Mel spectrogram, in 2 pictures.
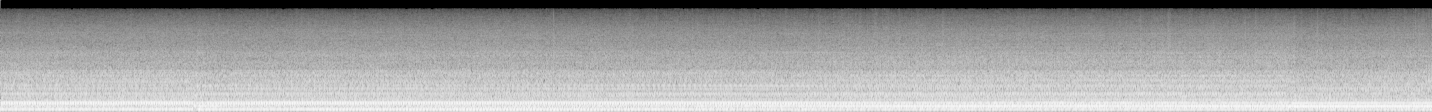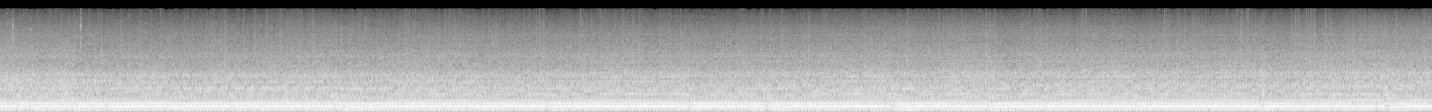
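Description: Two-stroke engine of a self-launching motor glider running at climb power, its pylon-mounted propeller turning behind the cockpit. It is steady at first; about halfway through the pitch shifts and then wavers slightly again and again.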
